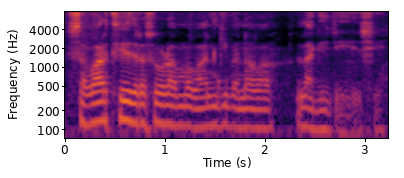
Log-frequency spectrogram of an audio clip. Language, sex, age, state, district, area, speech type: Gujarati, male, 45-60, Gujarat, Ahmedabad, urban, spontaneous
